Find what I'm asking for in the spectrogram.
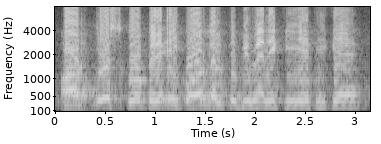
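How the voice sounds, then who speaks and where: A man teaching a recitation class, quizzing his students on the rules and chanting verses slowly to show how they are read. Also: high-pitched, a bit bright, slight background noise, low-quality recording. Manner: questions students, then chants verses in slow melodic recitation. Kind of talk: classroom lesson.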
